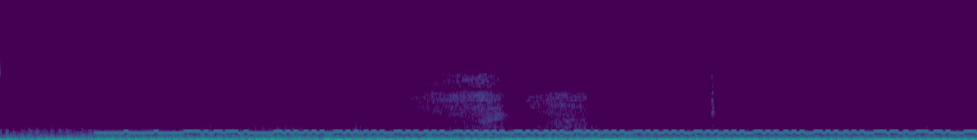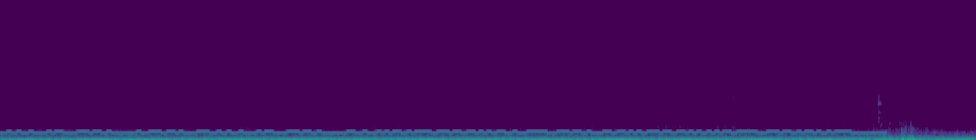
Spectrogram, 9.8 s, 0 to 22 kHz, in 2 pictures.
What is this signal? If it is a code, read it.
RTTY (50 baud, 170 Hz shift), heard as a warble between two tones, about 1360 Hz centre, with the noise inside a car. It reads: RYRYRYRYRYRYRYRYRYRY AGN? AGN? PSE RPT UR RST DE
